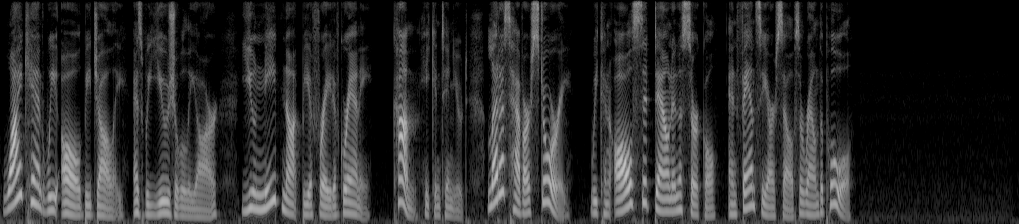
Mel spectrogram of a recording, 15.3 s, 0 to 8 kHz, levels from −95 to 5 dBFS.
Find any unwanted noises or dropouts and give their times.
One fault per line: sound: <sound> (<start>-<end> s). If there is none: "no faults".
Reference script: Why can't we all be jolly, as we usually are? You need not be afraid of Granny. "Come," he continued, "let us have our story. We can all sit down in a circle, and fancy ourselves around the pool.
no faults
